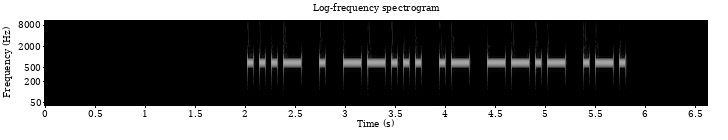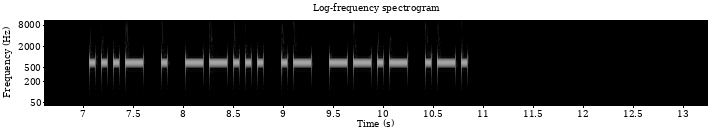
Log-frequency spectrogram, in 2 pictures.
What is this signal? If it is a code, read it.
Morse code, heard as a keyed tone, about 20 wpm, 700 Hz. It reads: VE7AQR VE7AQR
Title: DXCC-100 Call Signs - 6 Characters - Repeated 2x - 20wpm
